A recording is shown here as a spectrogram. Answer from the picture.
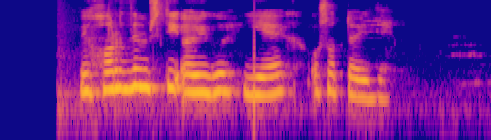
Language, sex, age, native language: Icelandic, female, 30-39, Icelandic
